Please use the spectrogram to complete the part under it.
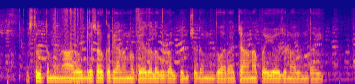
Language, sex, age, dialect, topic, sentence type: Telugu, male, 18-24, Central/Coastal, banking, statement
